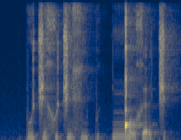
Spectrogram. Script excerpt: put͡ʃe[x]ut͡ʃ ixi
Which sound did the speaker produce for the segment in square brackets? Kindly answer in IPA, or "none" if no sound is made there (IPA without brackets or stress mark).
x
